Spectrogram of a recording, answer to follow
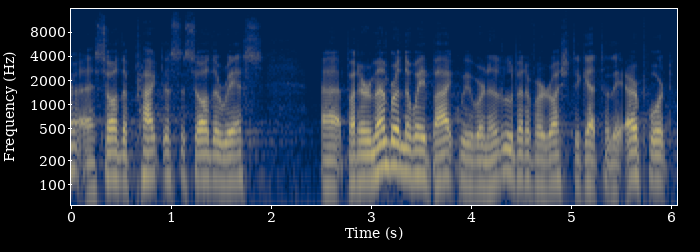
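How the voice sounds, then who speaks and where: An older man with a Northern Irish accent preaching a sermon in a measured, expository way, with rhetorical questions and personal anecdotes. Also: medium pitch. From Ireland. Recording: long hall reverb.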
